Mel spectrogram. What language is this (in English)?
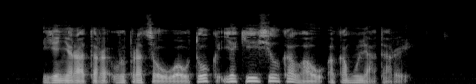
Belarusian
